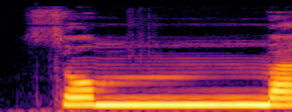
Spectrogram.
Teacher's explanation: کلمت ثم میں حرف الثاء کی ادائیگی زبان کے سر اور اوپر والے دانتوں کے اندرونی کناروں سے ہے. پھر یہاں میم پہ تشدید ہے تو ہمیں 2 حرف کے برابر میم کو پڑھنا ہے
